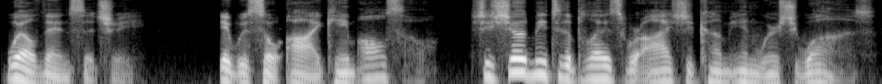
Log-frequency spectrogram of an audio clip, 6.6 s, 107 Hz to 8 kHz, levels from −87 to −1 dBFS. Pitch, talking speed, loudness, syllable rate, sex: 105 Hz, 215 wpm, -19 LUFS, 5.1 syllables/s, male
